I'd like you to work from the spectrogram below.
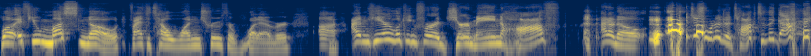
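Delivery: very loud exasperated outburst. Recounting what he said after a big huff, retelling an exasperated huff. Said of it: "does a big huff".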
